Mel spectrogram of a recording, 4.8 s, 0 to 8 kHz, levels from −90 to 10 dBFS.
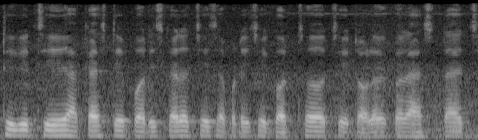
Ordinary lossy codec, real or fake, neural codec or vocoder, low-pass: MP3, 48 kbps; real; none; 7.2 kHz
